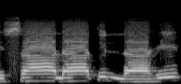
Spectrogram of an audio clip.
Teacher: سین کے اوپر لام کے اوپر کھڑی زبر ہے، دونوں کو ایک ایک الف کے برابر لمبا کریں گے. رسالات اللہ، لفظ اللہ باریک ہوگا.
